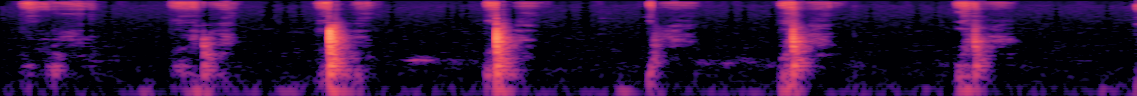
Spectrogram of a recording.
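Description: Crisp knife chops slice a pickled cucumber into rings on a cutting board one at a time, about seven sharp cuts in an unhurried, fairly regular rhythm with quiet gaps between.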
